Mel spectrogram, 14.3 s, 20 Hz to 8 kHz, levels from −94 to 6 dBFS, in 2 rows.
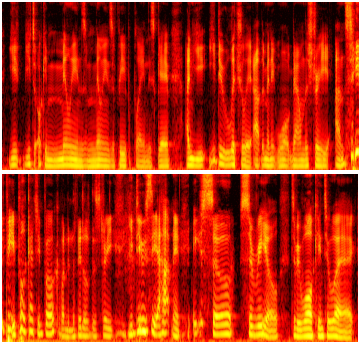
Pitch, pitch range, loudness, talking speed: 125 Hz, 105-160 Hz, -22 LUFS, 200 wpm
